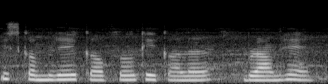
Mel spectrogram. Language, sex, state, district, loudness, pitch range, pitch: Hindi, female, Arunachal Pradesh, Papum Pare, -15 LUFS, 195-220 Hz, 210 Hz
